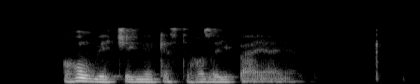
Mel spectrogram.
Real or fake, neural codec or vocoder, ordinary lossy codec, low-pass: fake; vocoder, 24 kHz, 100 mel bands, Vocos; Opus, 64 kbps; 5.4 kHz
